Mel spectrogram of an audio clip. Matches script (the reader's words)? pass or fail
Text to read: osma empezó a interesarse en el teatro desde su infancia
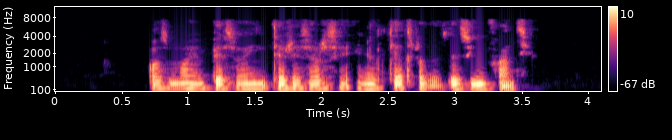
pass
